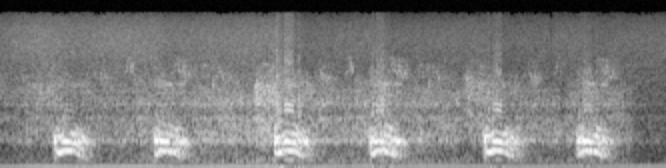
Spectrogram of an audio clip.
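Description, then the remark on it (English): Six deep, booming owl hoots from a snowy owl, evenly spaced about a second apart, loud over a low steady background rumble, with no voices. “Yeah, and if you've never heard a snowy owl.”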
